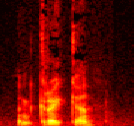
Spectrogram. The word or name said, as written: Gnoigean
